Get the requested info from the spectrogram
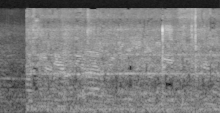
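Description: Airliner cabin during boarding: a steady cabin hum with passengers chattering, starting abruptly just after the start.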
